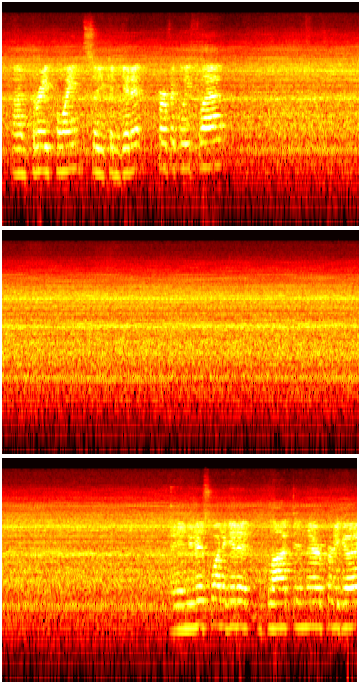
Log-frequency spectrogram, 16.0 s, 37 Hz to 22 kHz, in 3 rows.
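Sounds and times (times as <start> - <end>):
machine whirring with hum: 0.0 - 16.0.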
